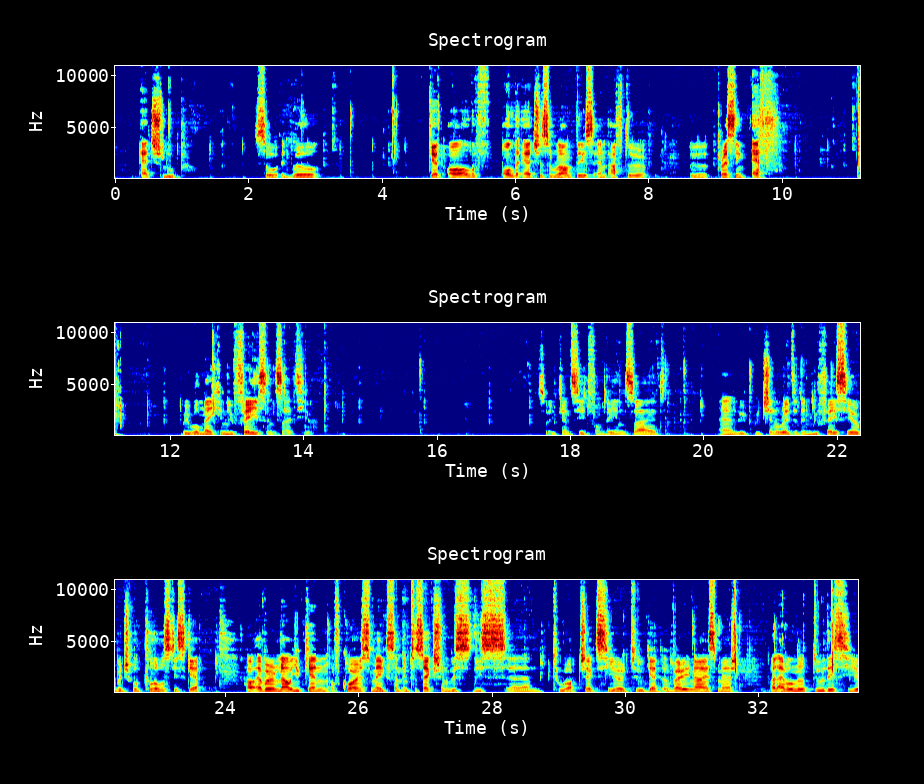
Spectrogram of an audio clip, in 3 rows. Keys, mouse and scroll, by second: 0.7 click, 1.8-2.2 scroll down 2, 2.8 middle click, 4.2 shift+middle click, 7.0 middle click, 11.2 f, 12.7 shift+middle click, 13.7-14.5 shift+scroll up 6, 15.3 scroll up 2, 15.7 middle click, 16.7-19.6 middle drag, 19.7-20.8 middle drag, 20.8 scroll up 2, 21.2 click, 21.6 click, 22.0 middle click, 25.1 middle click, 31.0 middle click, 31.7 shift+middle click, 33.2 shift+middle click.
